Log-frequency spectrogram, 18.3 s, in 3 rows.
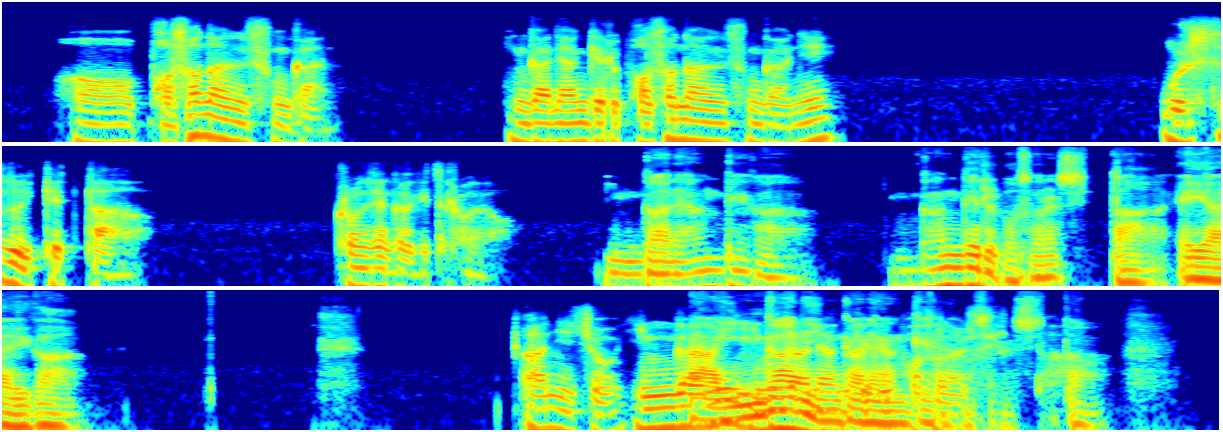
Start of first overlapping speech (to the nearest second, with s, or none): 16 s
